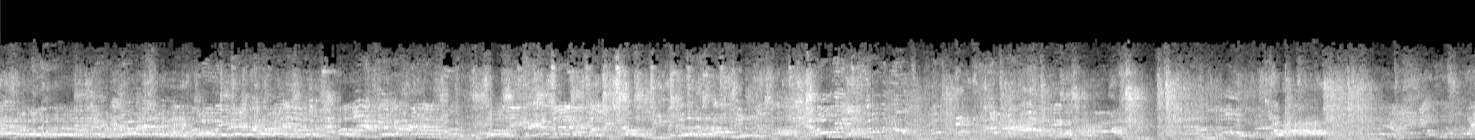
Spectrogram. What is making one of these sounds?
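A crowd cheers and chants loudly in an echoing hall.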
